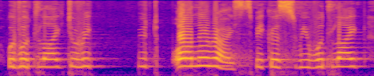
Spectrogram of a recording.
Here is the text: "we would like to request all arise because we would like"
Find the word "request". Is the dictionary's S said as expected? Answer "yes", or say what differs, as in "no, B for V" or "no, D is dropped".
no, S is dropped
